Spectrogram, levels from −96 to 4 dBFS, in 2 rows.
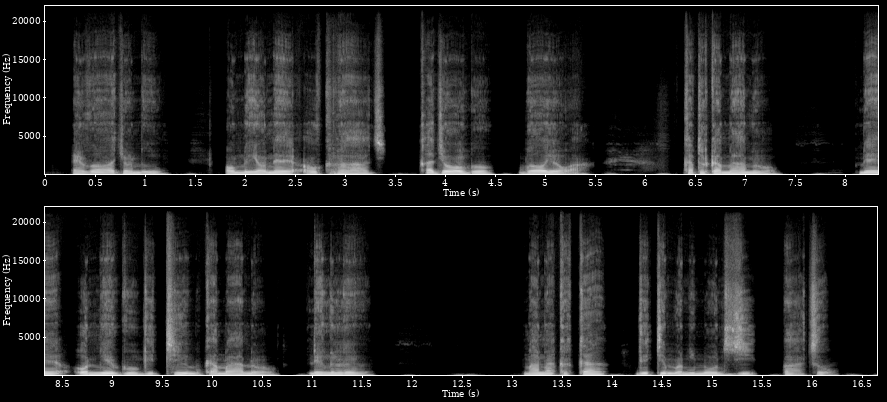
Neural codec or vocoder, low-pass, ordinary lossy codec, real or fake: codec, 44.1 kHz, 1.7 kbps, Pupu-Codec; none; none; fake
